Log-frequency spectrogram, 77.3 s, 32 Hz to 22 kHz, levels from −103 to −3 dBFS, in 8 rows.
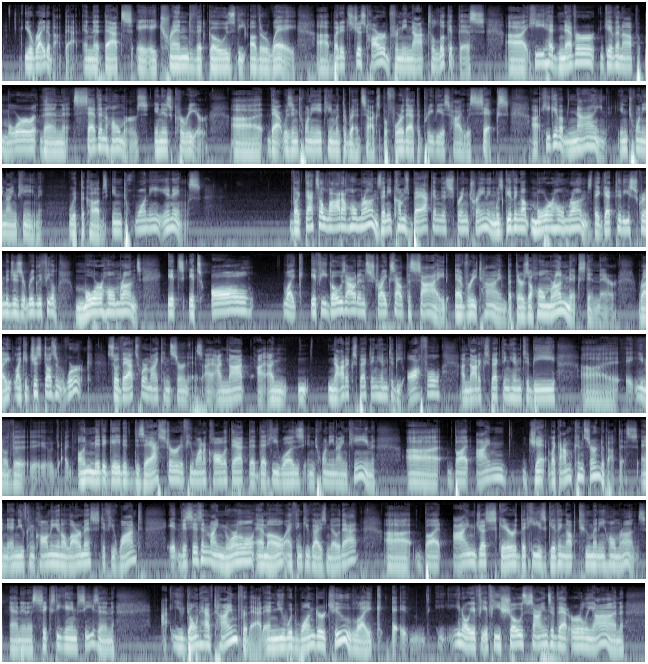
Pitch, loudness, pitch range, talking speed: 115 Hz, -21 LUFS, 105-135 Hz, 190 wpm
